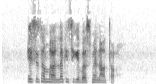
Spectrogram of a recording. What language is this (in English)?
Urdu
